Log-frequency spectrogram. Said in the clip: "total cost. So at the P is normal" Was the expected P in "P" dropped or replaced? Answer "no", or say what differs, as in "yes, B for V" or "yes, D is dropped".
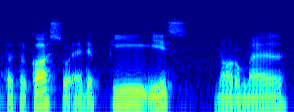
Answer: no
